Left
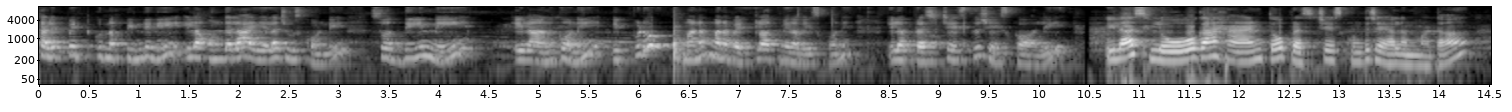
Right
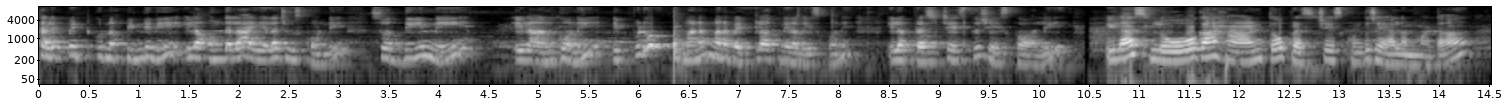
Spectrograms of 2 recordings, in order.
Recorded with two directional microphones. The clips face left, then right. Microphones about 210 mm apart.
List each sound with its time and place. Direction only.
0.0 s a woman's voice: 15° right (ahead or behind)
10.7 s a woman's voice: 15° left (ahead or behind)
